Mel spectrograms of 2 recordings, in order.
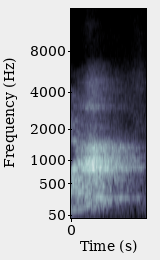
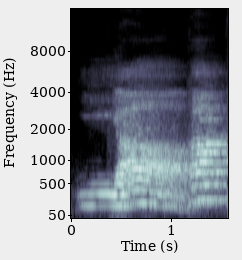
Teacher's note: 야는 이야 이렇게 소리가 나죠? 앞에 이 소리가 짧게 지나간 다음에 아 소리의 유지야. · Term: 이중모음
